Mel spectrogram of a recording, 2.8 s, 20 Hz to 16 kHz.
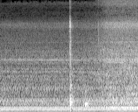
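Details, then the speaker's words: Mercedes GLK 350 cold start on a cold day: faint steady high whistle at idle from a dry belt idler pulley bearing; whistle temporarily silenced by spraying the pulley. "вот холодно сейчас на улице садимся в машину включаем и заводим и слышите звук свист"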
